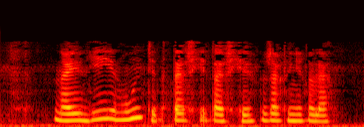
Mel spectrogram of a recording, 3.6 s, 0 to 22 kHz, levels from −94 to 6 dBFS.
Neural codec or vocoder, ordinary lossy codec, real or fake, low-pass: autoencoder, 22.05 kHz, a latent of 192 numbers a frame, VITS, trained on many speakers; MP3, 24 kbps; fake; 7.2 kHz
